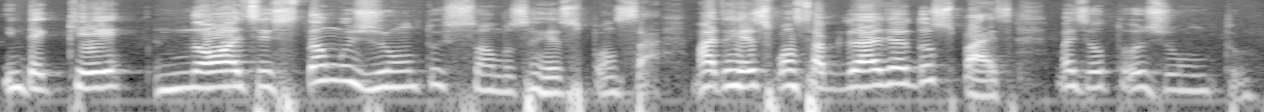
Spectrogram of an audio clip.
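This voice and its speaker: A woman's voice: fairly high pitch, moderate pace. A middle-aged woman giving a spiritist lecture, often putting questions straight to her audience. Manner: animated, questions the audience directly.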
